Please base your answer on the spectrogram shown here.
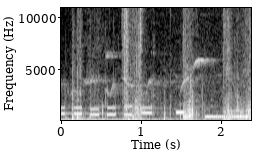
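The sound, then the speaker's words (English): Cell phone keypad tones from a call being dialed: a quick run of short, evenly pitched beeps at the start, followed by scattered clatter and a longer steady tone. “I better call Jason. I'm not getting a signal on the cell phone.”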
